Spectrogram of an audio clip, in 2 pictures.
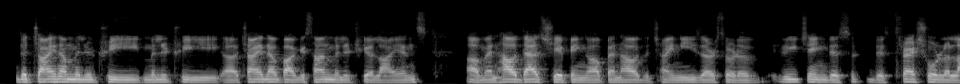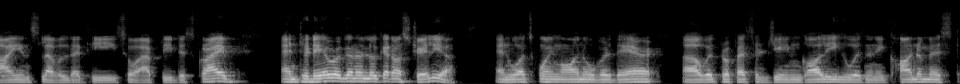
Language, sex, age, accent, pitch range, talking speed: English, male, 30-49, Indian, 105-120 Hz, 175 wpm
